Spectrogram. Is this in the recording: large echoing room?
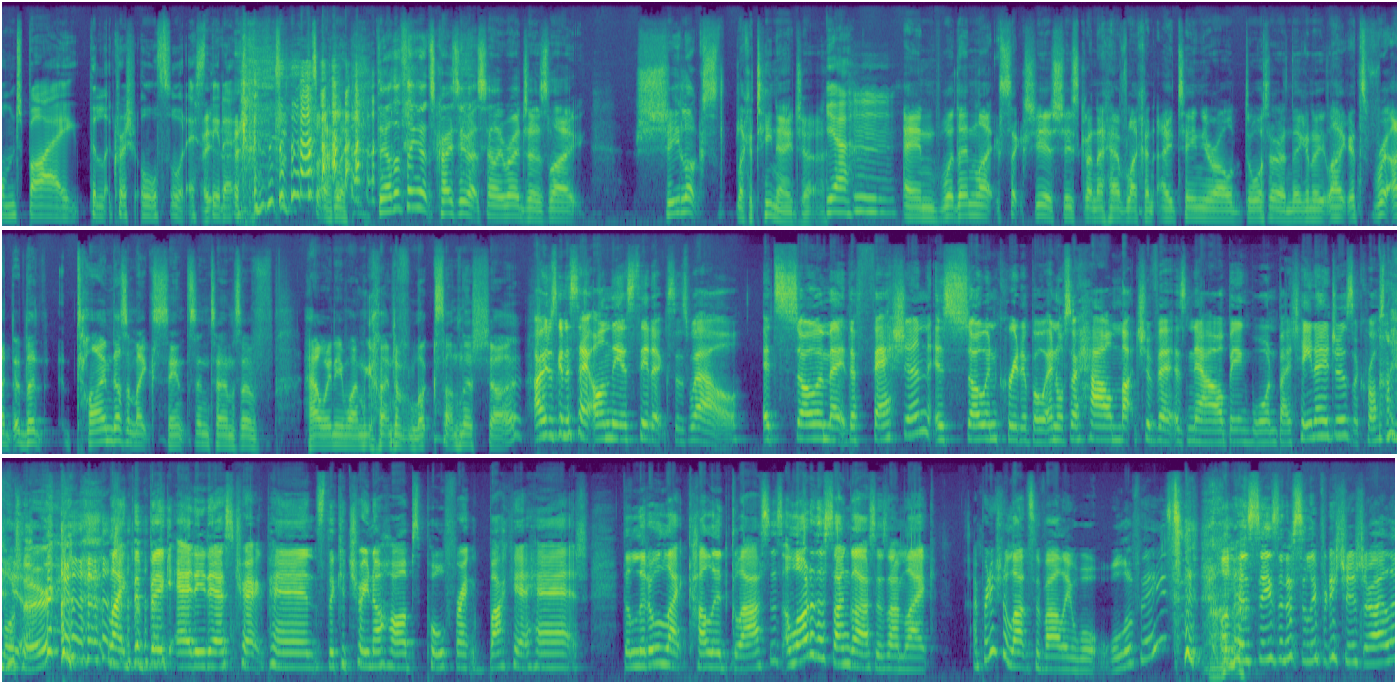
no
